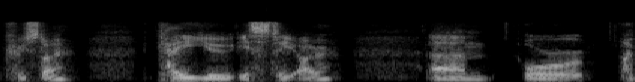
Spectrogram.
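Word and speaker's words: Kusto: the so these these queries use the anonymous pronounce this but it's called cousteau kay you sto or I believe it's also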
